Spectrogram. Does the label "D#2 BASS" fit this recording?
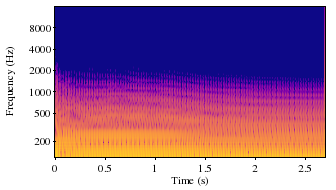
Yes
